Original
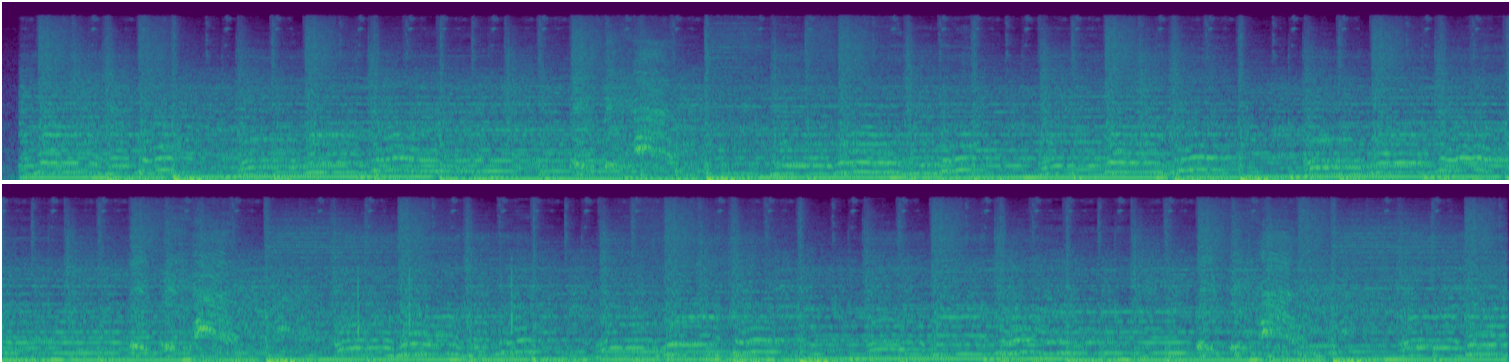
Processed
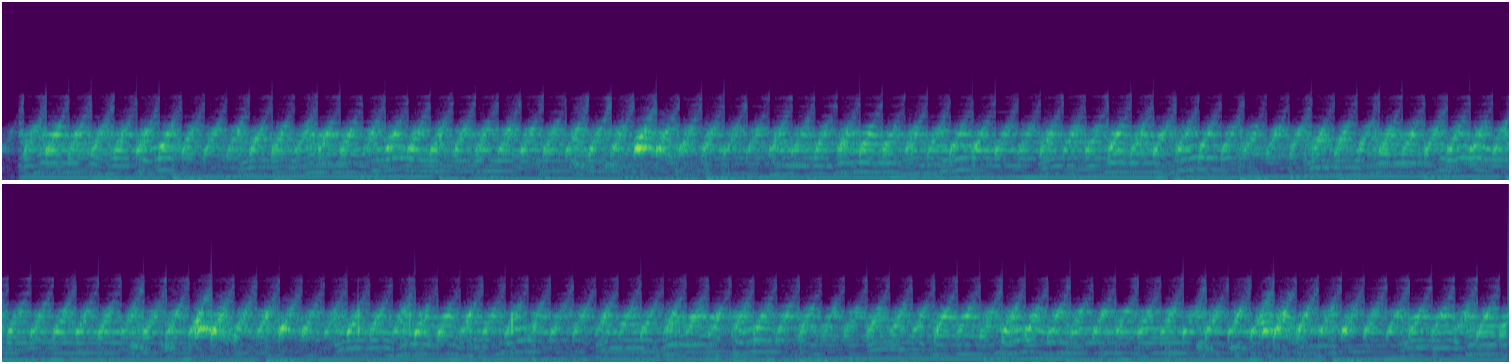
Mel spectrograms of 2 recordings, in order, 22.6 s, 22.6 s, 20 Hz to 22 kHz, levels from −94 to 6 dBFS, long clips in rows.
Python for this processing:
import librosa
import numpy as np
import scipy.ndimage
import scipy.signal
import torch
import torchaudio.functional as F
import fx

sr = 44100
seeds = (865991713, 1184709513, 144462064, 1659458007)

y = fx.formant_cascade(x, sr, vowel='a')
y = fx.filter_lfo_lowpass(y, sr, shape='saw_up', hz=5.9, low_hz=640.0, high_hz=2100.0, q=6.3)
y = F.gain(torch.from_numpy(y), 4.0).numpy()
